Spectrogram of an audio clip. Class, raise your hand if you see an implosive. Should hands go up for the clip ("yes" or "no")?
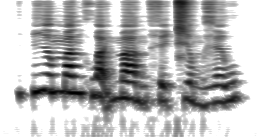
no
